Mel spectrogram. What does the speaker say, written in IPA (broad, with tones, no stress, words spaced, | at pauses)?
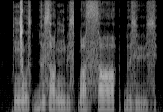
ŋ͡ǀo˨zɡ͡bʉ˦˨zɑ˨ŋ͡my˨z ɓɑ˨zsɑ˦ | ɓʉ˨zy˨z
